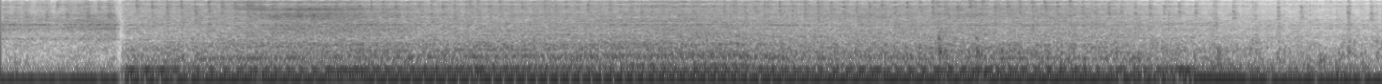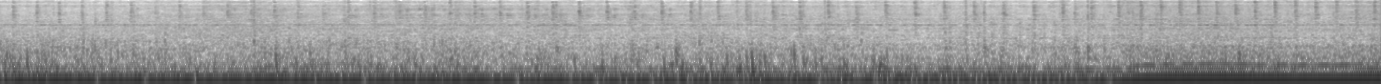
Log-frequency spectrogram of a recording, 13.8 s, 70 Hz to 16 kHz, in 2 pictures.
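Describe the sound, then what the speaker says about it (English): A small-block Chevy 350 V8 in a 1972 Ferrari Daytona replica by McBurnie rumbles loudly and steadily with a deep idle, dipping briefly near six seconds and swelling again toward the end as it revs slightly, heard from inside the car. "we've got a small block Chevy 350 in here"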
